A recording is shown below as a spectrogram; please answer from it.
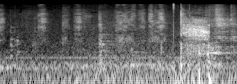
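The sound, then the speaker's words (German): Handwriting on paper: quiet, continuous scratchy strokes of a pen for about three seconds, forming a soft rustling texture that grows slightly louder and sharper toward the end, with no talk over it. “Ich schreibe hier mal noch die Tradition dazu.”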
